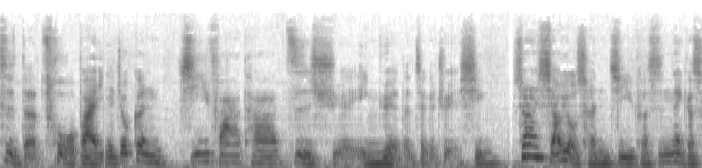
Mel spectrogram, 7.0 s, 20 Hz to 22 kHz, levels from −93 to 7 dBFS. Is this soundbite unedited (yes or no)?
no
